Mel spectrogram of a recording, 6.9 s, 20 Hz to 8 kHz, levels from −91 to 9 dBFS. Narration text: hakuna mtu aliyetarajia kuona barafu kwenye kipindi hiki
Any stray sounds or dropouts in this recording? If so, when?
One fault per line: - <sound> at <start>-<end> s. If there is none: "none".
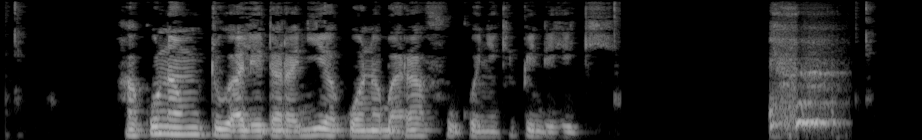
- cough at 5.8-6.4 s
